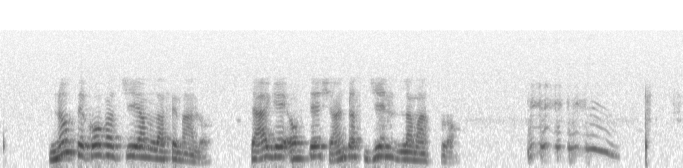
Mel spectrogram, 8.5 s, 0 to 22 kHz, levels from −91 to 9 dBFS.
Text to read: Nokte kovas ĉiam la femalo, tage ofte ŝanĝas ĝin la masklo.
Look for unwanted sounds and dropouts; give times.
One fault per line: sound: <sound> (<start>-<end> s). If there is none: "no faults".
sound: throat clearing (6.6-7.8 s)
